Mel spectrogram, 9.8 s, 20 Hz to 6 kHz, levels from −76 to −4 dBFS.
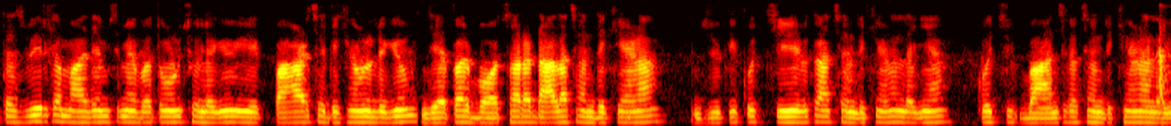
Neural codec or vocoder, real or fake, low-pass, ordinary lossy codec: codec, 44.1 kHz, 7.8 kbps, DAC; fake; 5.4 kHz; none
